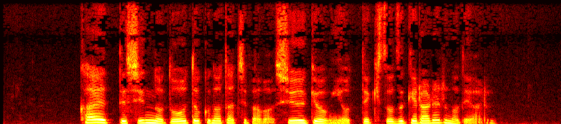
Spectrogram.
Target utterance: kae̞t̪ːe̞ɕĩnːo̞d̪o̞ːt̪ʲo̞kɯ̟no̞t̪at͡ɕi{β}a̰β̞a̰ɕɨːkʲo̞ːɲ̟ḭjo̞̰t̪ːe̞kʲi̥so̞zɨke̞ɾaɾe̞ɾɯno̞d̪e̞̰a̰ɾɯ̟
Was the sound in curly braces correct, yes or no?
no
